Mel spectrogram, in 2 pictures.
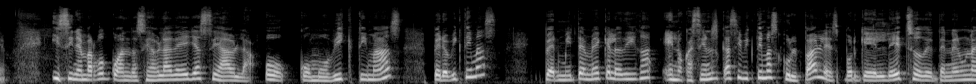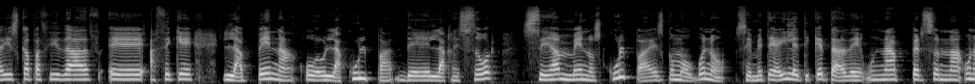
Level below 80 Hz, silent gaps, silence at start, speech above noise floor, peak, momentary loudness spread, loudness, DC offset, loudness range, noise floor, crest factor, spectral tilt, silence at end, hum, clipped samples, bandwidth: -58 dBFS; none; 0 s; 21 dB; -2 dBFS; 5 LU; -17 LUFS; under 0.1%; 2 LU; -37 dBFS; 14 dB; -5 dB/octave; 0 s; none; under 0.1%; 15.5 kHz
